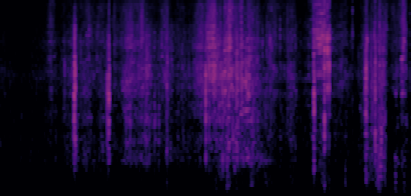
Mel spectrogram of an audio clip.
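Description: A backpack rustles and its buckles click as it is taken off.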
